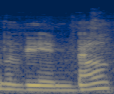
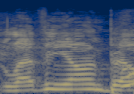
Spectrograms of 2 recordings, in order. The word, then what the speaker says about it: Le'Veon Bell: Is it Le'Veon Bell? Hold on. What was it? Not even Levine Bell can help the rich. That's close enough. Levine Bell, I think, might be the CFO of the New York Jets. I think robots are racist because they can't pronounce that name.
